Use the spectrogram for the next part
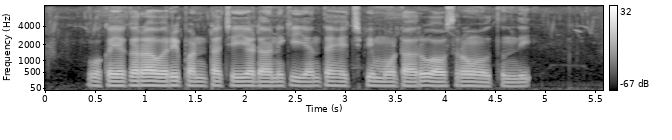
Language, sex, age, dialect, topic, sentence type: Telugu, male, 41-45, Southern, agriculture, question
